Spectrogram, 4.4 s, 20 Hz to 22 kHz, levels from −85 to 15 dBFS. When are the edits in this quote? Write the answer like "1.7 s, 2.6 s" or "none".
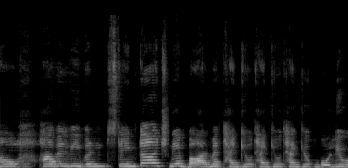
2.0 s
